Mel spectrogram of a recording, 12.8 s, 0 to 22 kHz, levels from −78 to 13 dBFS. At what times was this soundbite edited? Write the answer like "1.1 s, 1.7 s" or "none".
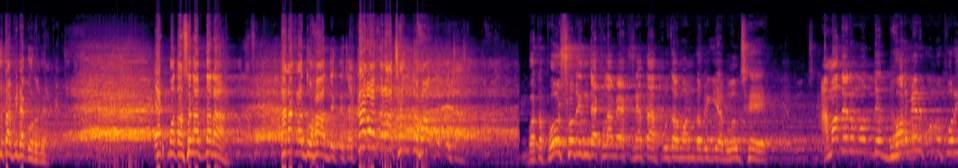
6.9 s

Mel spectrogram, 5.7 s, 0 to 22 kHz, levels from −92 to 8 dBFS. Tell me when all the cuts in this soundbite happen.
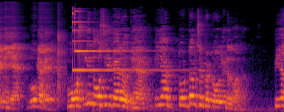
1.2 s

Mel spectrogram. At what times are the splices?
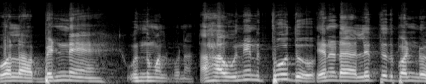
1.8 s, 3.1 s

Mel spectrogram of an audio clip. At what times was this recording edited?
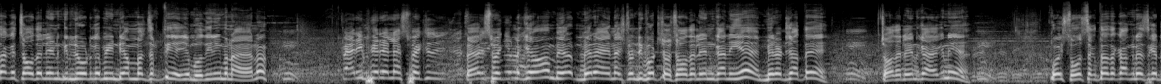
none

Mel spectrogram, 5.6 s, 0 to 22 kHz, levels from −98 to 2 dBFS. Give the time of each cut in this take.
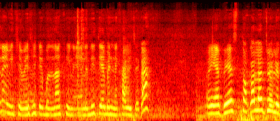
none

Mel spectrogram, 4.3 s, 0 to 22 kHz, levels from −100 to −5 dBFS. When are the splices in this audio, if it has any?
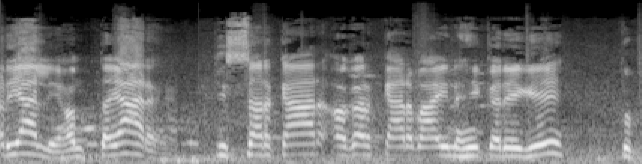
1.2 s

